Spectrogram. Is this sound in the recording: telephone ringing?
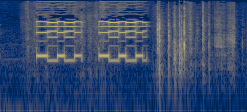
yes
